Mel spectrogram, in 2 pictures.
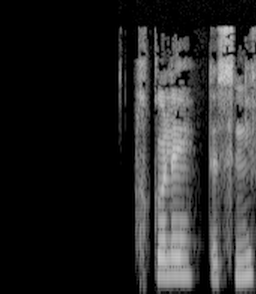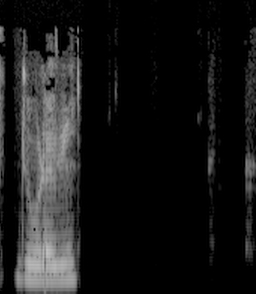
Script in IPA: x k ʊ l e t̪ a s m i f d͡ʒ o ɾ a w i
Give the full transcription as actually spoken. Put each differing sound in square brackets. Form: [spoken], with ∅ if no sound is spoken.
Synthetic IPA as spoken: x k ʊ l e t̪ a s [n] i f d͡ʒ o [ɽ] a w i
